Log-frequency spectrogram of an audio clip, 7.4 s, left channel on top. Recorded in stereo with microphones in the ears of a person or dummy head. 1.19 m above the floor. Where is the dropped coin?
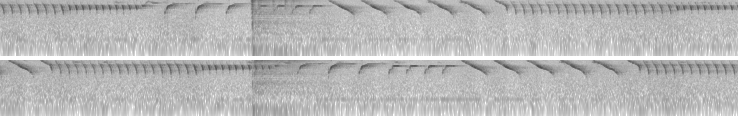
80° left, 4 m.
